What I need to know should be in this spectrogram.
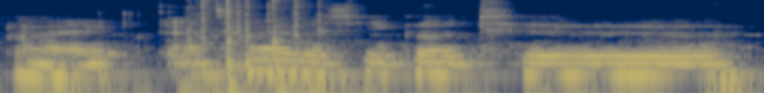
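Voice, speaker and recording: As host of a live puzzle-solving session, this programmer mumbles hesitant, broken thoughts casually while typing. His medium-pitched voice stays fairly even in intonation and runs a little slow. You can hear faint noise and the clicks of a keyboard.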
